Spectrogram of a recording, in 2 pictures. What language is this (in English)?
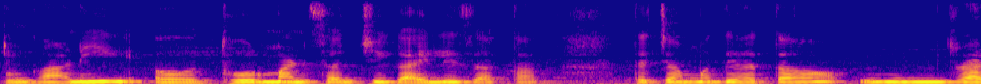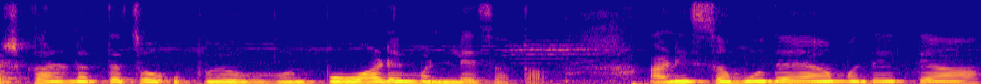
Marathi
